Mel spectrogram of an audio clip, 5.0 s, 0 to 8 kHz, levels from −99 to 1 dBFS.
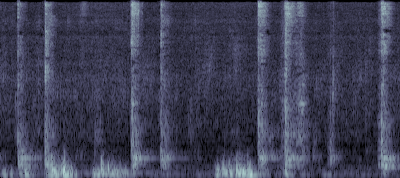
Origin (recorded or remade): recorded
